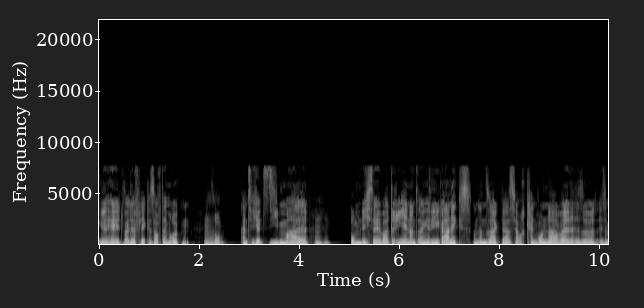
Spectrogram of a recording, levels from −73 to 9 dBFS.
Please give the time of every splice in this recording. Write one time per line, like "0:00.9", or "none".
0:06.6
0:08.0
